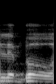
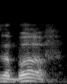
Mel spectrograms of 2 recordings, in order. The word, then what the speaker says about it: LeBeau: It's not Remy LeBeau. I don't know who the hell Remy LeBeau is. It's always LaBeouf. They even spell it LaBeouf, but they calling him LeBeau.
